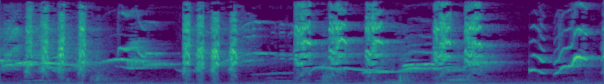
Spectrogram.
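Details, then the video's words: Oriental magpie-robin song meant to stir other magpie-robins into song: clusters of rapid harsh chatter alternate with long slurred whistles, one dipping low, then a rising twisting phrase. "KACER NEMBAK, UNTUK PANCINGAN KACER YANG TIDAK GACOR"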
